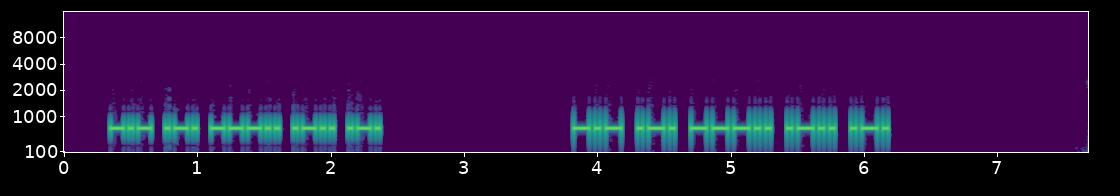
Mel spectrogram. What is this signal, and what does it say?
Morse code, heard as a keyed tone, about 35 wpm, 700 Hz. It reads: KR8LR KR8LR
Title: Speed Racing - USA 2x2 Call Signs 30wpm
